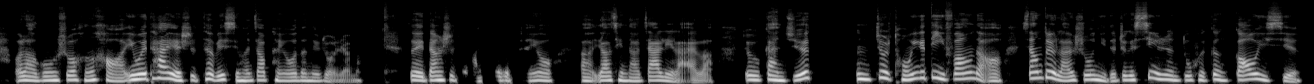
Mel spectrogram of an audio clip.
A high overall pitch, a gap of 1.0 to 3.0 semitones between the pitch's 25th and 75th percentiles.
No: high, 195 Hz; average, 4.2 semitones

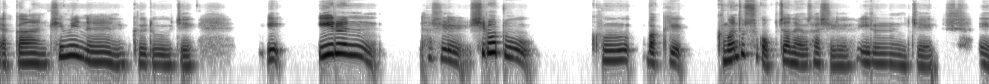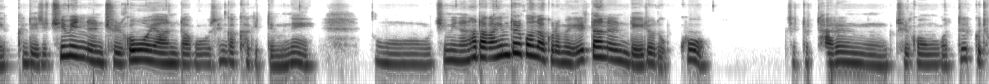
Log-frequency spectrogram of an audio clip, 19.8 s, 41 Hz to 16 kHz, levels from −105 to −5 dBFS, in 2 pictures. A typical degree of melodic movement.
No: wide, 6.0 semitones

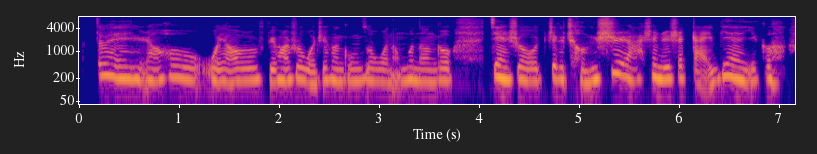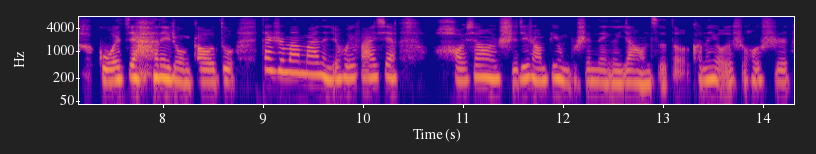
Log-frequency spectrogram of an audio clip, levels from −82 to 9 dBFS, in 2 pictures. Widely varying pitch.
No: average, 3.4 semitones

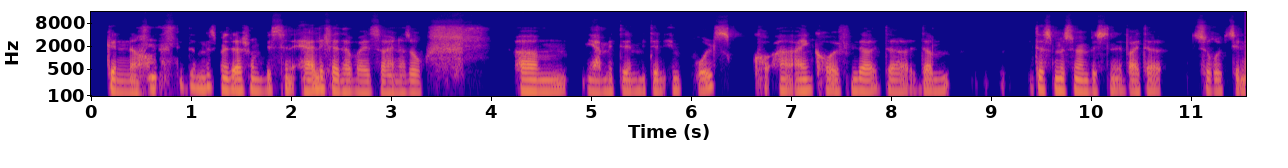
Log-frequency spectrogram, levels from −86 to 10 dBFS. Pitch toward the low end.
Yes: low, 130 Hz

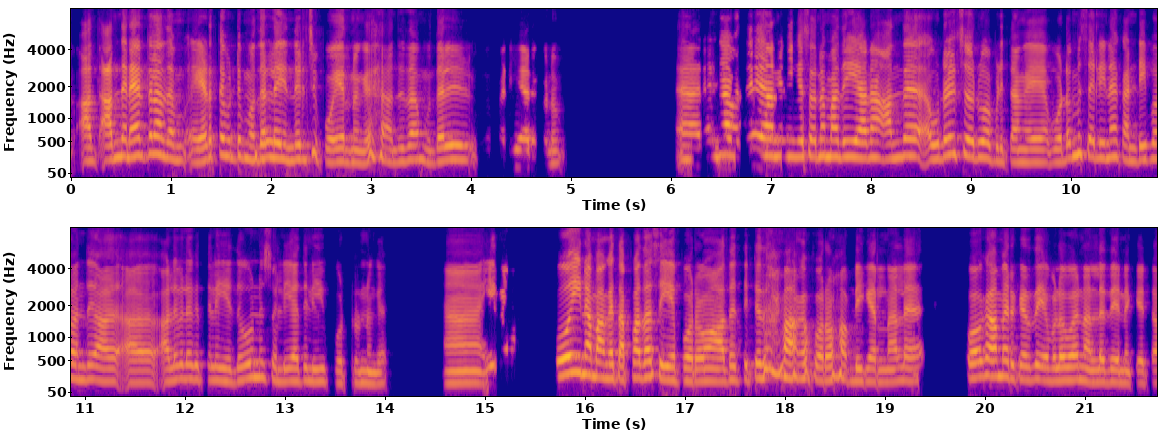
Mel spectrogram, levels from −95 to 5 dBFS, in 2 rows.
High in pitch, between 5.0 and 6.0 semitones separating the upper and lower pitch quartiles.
Yes: high, 210 Hz; average, 5.3 semitones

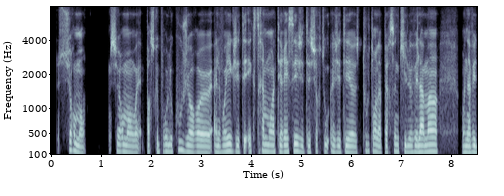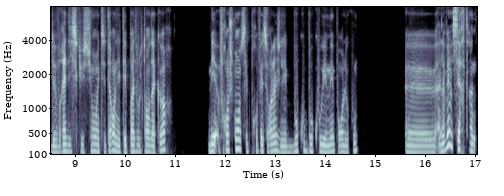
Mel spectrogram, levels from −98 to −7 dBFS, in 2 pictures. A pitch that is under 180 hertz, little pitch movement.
Yes: low, 135 Hz; narrow, 2.1 semitones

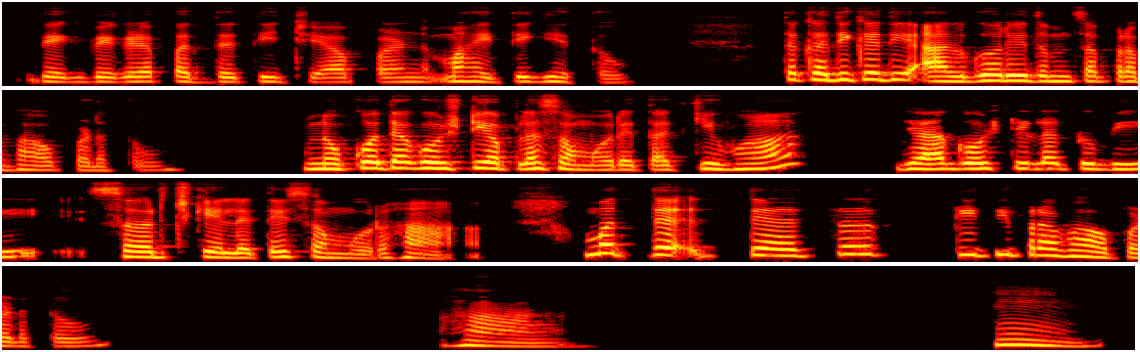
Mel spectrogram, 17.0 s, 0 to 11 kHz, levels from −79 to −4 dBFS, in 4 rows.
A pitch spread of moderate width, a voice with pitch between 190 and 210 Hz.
Yes: average, 4.2 semitones; high, 195 Hz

